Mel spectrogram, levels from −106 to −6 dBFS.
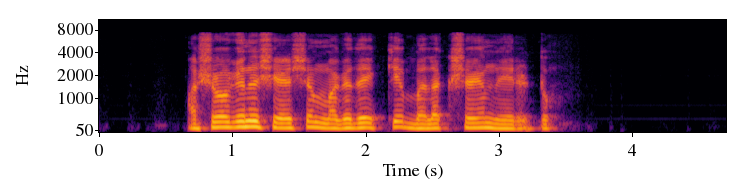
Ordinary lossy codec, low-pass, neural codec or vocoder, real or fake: none; 7.2 kHz; codec, 16 kHz, 4 kbps, FunCodec, trained on Chinese and English, 50 frames a second; fake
